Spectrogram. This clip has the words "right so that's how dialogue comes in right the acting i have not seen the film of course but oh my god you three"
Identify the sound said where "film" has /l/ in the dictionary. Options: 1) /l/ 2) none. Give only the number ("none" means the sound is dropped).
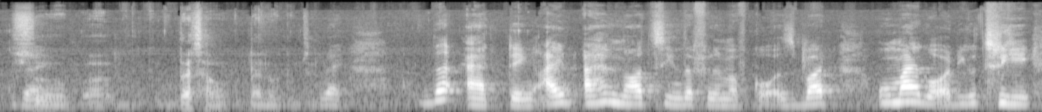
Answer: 1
